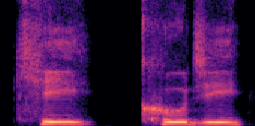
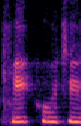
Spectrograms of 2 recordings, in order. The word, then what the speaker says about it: Kykujichagulia: Thank you to Kykujichagulia. I think I missed it. I missed a syllable. No, you got it. I got it. Kykujichagulia.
